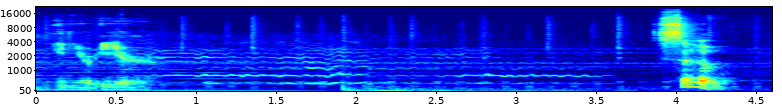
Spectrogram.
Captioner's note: mosquito buzzing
